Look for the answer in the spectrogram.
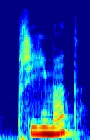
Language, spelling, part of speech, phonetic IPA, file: Czech, přijímat, verb, [ˈpr̝̊ɪjiːmat], Cs-přijímat.ogg
- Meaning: imperfective form of přijmout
